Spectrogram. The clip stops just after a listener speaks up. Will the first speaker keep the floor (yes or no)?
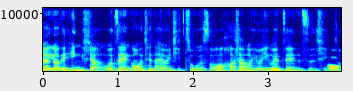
no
